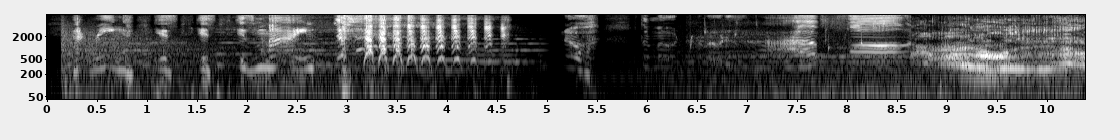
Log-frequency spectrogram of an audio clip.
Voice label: Character Voices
